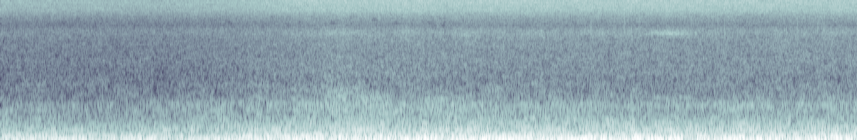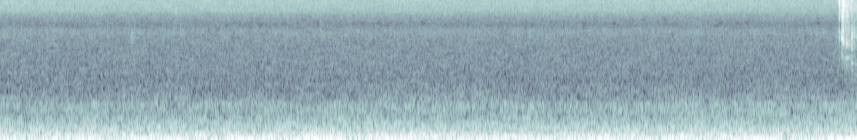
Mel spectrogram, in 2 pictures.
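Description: Room tone: a steady low hum with no distinct events.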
